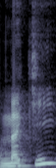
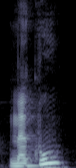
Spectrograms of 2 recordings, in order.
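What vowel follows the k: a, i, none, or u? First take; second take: i; u. First: The k is followed by an i vowel. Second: The k is followed by an u vowel. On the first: "vous ne dites pas maki" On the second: "Vous ne dites pas makou"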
